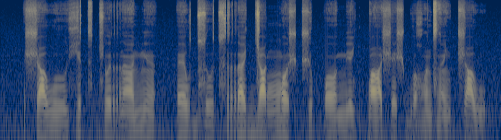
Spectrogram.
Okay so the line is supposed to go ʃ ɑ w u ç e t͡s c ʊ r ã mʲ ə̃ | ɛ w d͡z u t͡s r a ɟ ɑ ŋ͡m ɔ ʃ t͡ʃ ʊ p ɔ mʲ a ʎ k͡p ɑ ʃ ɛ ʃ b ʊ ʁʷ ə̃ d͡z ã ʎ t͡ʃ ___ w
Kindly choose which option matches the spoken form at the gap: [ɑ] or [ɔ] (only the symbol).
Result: ɑ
